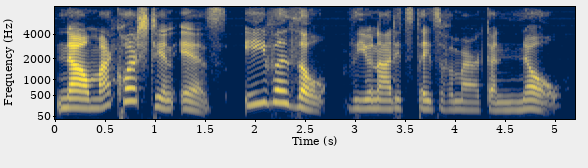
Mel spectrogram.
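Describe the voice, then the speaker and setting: A woman's voice: medium pitch, measured pace, a bit bright, no room sound, clean studio sound. A middle-aged woman from Jamaica, co-hosting a radio discussion and asking questions. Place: small radio studio indoors. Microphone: studio microphone on arm, headset.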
